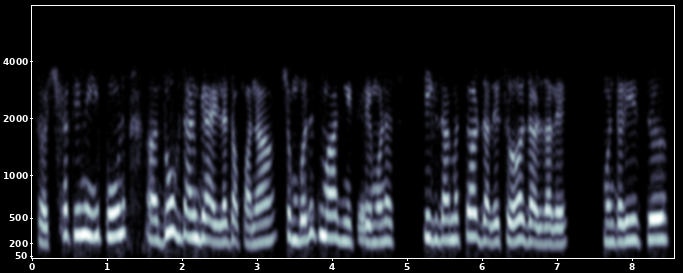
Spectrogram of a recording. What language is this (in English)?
Konkani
